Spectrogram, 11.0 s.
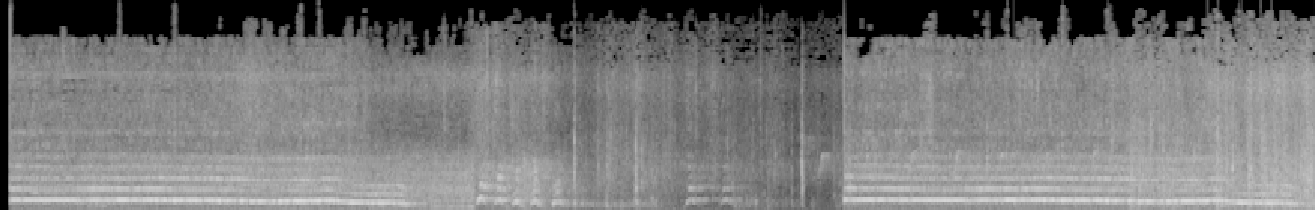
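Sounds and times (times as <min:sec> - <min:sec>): loud horn-like tone: 0:00.1 - 0:04.0, 0:07.0 - 0:10.9.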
